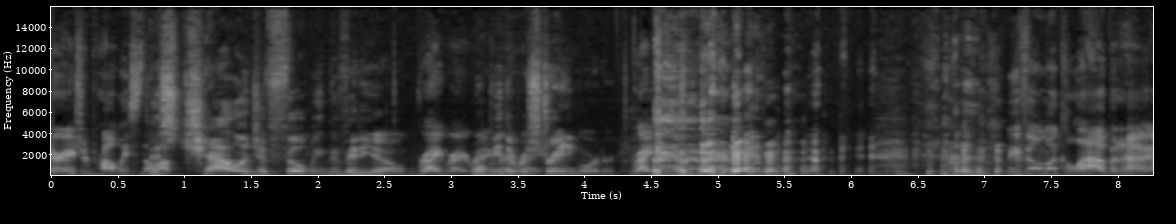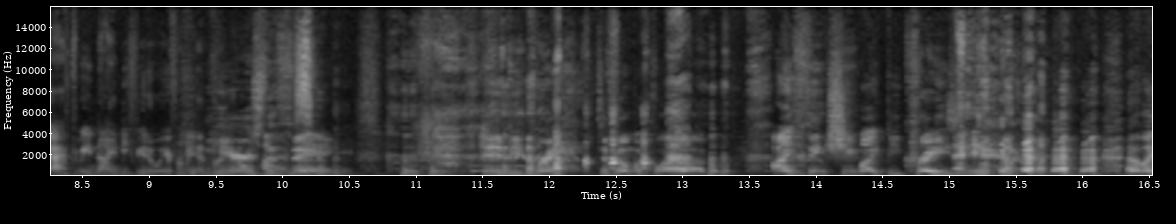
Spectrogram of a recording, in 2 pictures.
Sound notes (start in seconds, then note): 4.5 laughs; 9.3 laughing; 15.8 laughs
